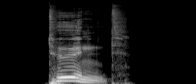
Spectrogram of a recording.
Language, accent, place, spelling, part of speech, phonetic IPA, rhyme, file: German, Germany, Berlin, tönt, verb, [tøːnt], -øːnt, De-tönt.ogg
- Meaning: inflection of tönen: 1. second-person plural present 2. third-person singular present 3. plural imperative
